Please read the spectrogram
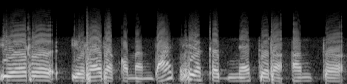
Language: Lithuanian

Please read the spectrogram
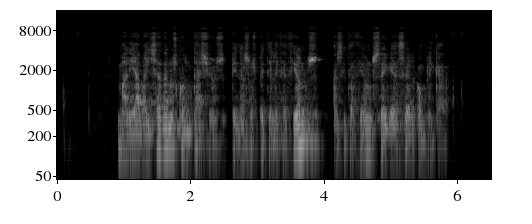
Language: Galician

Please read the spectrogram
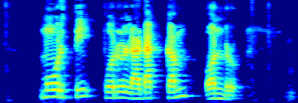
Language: Tamil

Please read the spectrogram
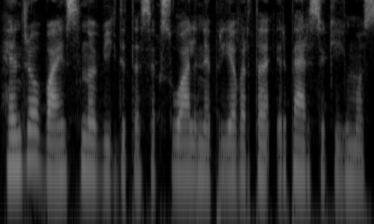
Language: Lithuanian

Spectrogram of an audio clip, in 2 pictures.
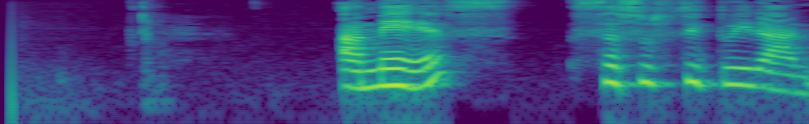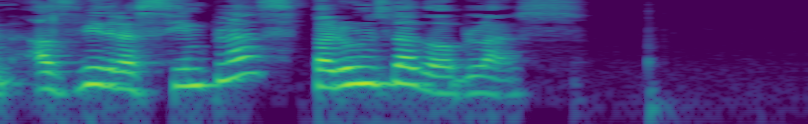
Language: Catalan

